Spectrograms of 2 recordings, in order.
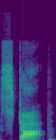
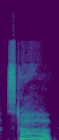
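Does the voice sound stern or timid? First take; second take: stern; timid. First: It is yelled firmly and sternly. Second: It is said weakly and timidly. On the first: The speaker calls it right. "you yell at your your attacker very sternly" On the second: The speaker calls it wrong. "You don't sound like"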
